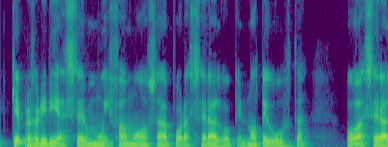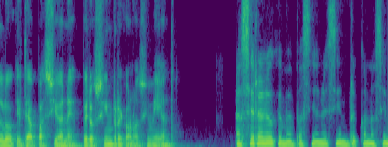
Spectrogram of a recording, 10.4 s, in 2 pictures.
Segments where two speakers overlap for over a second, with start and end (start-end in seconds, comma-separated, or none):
none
